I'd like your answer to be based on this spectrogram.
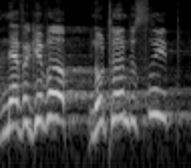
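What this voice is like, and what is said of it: Impression of Russell Wilson. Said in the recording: “he doesn't sound like that probably, but that's my impersonation”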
